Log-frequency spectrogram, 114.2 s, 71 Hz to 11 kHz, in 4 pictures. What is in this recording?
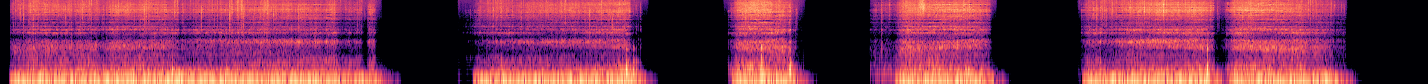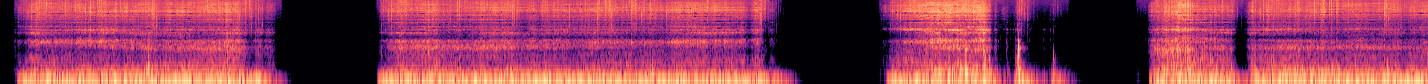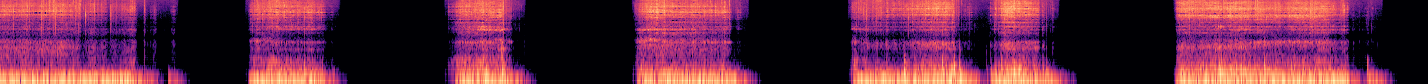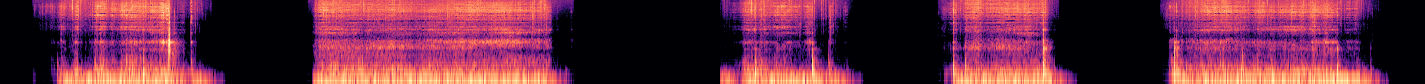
Moving the grave stone(3lrs,mltprcssng)
The sound of a gravestone slab being dragged. Various movement variations. Enjoy it. If it does not bother you, share links to your work where this sound was used.
sound, monument-stone, rubble, grave-stone, rumble, scary, movie, tomb-stone, cinematic, sound-design, grave, film, stones, rocks, horror, gravel, pebbles, sfx, sarcophagus, foley, creepy, stone, slab, sinister, tomb, sound-effect, effect, thrill, game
